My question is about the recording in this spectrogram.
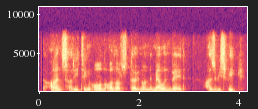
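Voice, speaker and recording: A brave male mongoose from a storybook read by a man, taunting and challenging. The voice is fairly low and slightly husky, on a somewhat dull recording. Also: flat delivery, normal speed, mellow.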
